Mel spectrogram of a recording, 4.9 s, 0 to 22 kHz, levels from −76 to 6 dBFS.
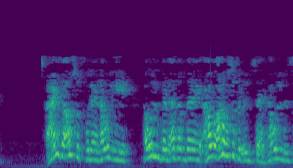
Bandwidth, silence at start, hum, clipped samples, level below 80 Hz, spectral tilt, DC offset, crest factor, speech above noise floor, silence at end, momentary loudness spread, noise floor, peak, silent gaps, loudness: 5.8 kHz; 0.75 s; none; under 0.1%; -58 dBFS; -5 dB/octave; under 0.1%; 18 dB; 43 dB; 0 s; 8 LU; -60 dBFS; 0 dBFS; none; -18 LUFS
